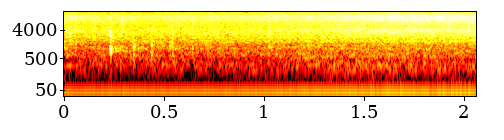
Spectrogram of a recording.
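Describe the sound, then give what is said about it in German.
Vegetable broth poured into a hot frying pan gives a steady, airy sizzling hiss that grows slightly louder over time, with a few faint crackles early on. “Ich mache jetzt direkt in die Pfanne ein bisschen Gemüsebrühe rein.”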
